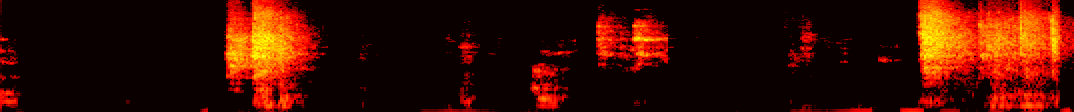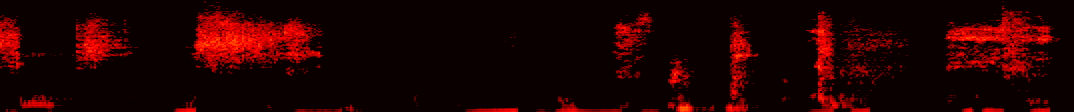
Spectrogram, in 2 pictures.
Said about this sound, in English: Hold on, let me take this dog out. Come on, come on.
